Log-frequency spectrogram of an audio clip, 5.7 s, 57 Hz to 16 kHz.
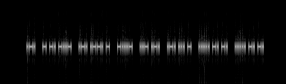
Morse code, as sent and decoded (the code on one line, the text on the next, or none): .-. / - -. -..- / .-. .--. - / -...- / ..- .-. / .-. ... - / ..... -. -. / ..... -. -.
R TNX RPT <BT> UR RST 5NN 5NN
